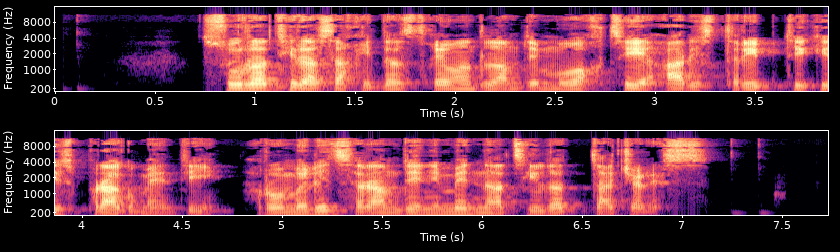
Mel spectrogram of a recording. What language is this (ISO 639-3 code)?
kat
